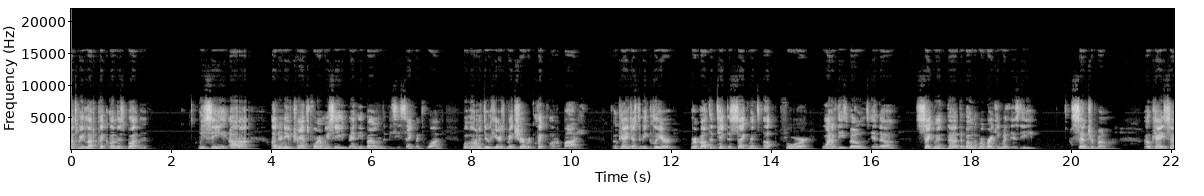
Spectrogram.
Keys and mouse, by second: 9.1 click.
